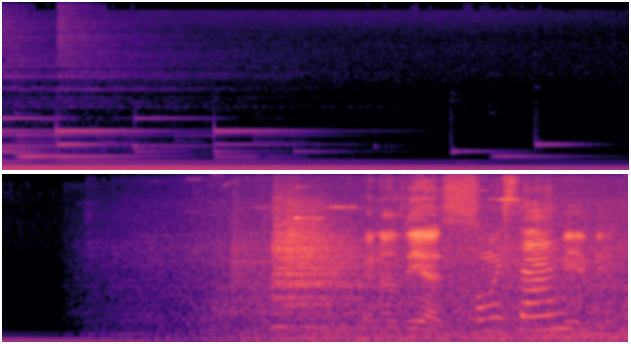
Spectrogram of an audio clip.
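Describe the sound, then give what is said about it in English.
Steady tonal music gives way to a dense outdoor wash of traffic rumble at the San Ysidro border crossing between Tijuana and San Diego, with lines of cars and pedestrians; indistinct voices and shouts rise over the busy, continuous noise. “The San Ysidro border crossing between Tijuana and San Diego is the world's busiest.”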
